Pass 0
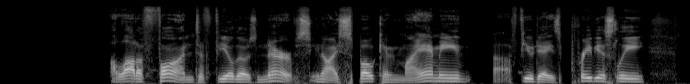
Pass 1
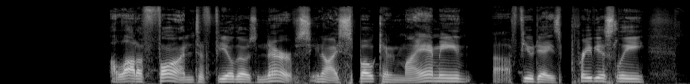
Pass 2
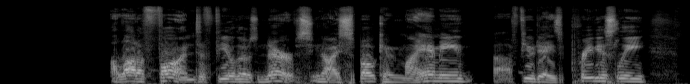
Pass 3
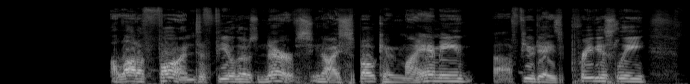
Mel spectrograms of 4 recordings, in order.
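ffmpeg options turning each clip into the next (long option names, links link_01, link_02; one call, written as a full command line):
ffmpeg -i in.wav -af "highshelf=frequency=10000:gain=8.5,volume=4.5dB" out.wav
ffmpeg -i in.wav -filter_complex "[0:a]flanger=delay=16:depth=6.8:speed=0.78,acrossover=split=160|680|3400[link_01][link_02][link_03][link_04];[link_02]asoftclip=type=tanh:threshold=-27.5dB[link_05];[link_01][link_05][link_03][link_04]amix=inputs=4:normalize=0,volume=-2dB" out.wav
ffmpeg -i in.wav -filter_complex "[0:a]acrossover=split=3600[link_01][link_02];[link_02]acompressor=threshold=-39dB:ratio=4:attack=1:release=60[link_03];[link_01][link_03]amix=inputs=2:normalize=0,aresample=32000,aresample=44100,volume=2.5dB" out.wav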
